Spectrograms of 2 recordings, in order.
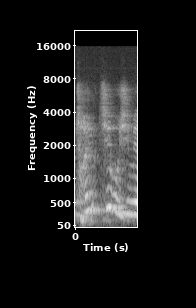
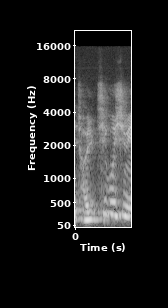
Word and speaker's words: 절치부심: 얘기 구요 이번은 요 이건 천체 보심이 라고 보통 발음 하는 사람들이 있는데 절치부심 입니다 설치가 아니요 절치부심 입니다 한자를 보시면 모 씨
